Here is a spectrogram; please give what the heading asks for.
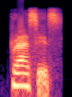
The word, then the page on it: crasis: Indian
